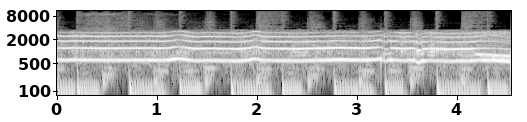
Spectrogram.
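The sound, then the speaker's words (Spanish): A voice holds one long, loud, unbroken wailing scream imitating the ghostly cry of La Llorona, steady and sustained throughout, over a rhythmic thumping beat underneath. “A ver, criatura del Señor, quiero que le mandes un grito ametrallador a la gente que nos escucha en Ciudad Juárez, Chihuahua.”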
